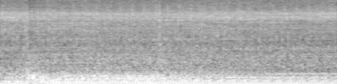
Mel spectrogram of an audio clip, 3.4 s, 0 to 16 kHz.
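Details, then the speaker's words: Mitsubishi D2050 four-cylinder diesel mini-tractor, 815 engine hours, 4WD, front blade and tiller, idling with steady even diesel clatter, no stumble or knock; runs evenly, everything fine. "Четырехцилиндровый тракторочек, работает ровно, все отлично, все хорошо."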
